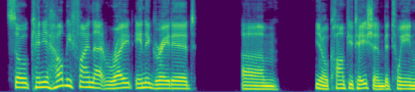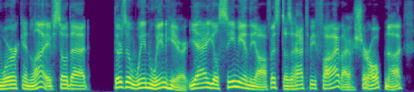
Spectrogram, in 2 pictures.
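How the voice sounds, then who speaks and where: A man's normal speaking voice, medium in pitch with lively intonation and very even loudness, at a fairly slow pace, dry and close with no echo, on a very clean recording against a silent background. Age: 50s. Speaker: author and leadership strategist. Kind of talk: interview conversation.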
